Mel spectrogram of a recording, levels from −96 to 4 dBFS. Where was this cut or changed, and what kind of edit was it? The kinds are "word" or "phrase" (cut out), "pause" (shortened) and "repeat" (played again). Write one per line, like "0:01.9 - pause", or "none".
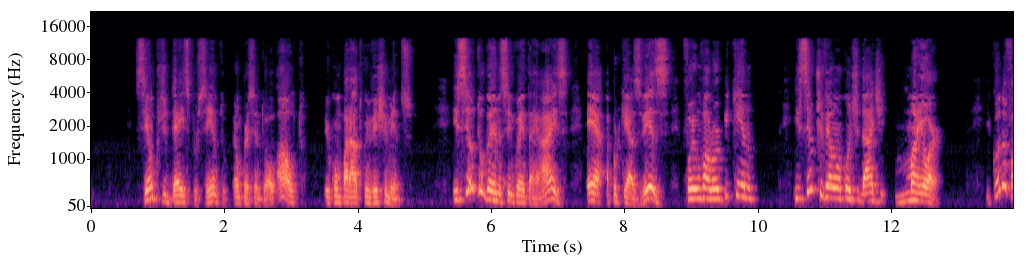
0:00.9 - word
